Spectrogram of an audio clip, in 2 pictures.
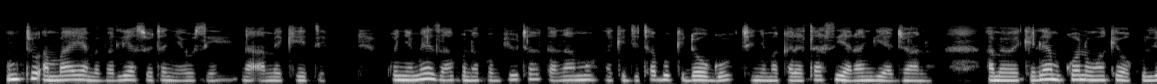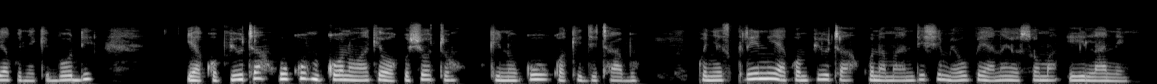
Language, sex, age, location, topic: Swahili, female, 25-35, Nairobi, education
